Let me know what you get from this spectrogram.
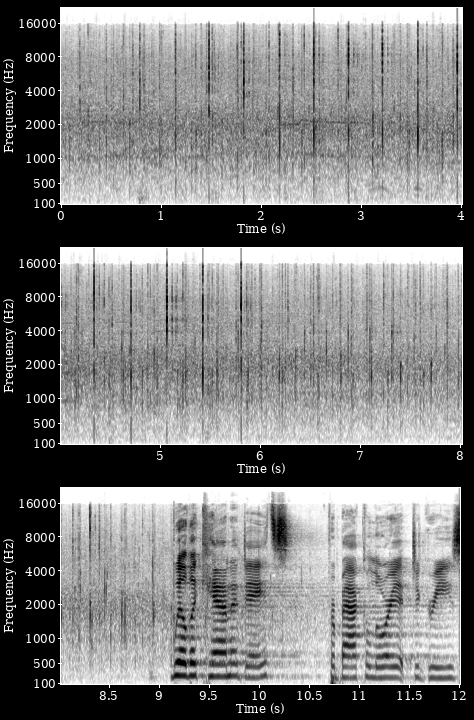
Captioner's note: applause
